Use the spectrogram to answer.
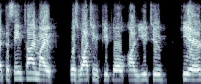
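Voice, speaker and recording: The speaker is a man. His pitch is fairly high. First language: Italian. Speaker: life coach. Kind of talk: interview.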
